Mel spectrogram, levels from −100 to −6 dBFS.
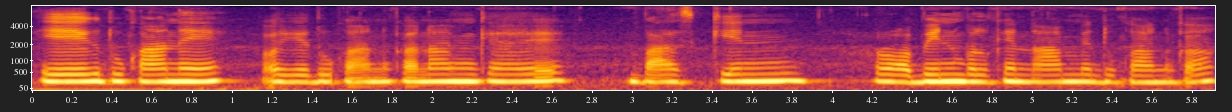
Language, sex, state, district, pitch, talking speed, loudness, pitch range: Hindi, female, Chhattisgarh, Raipur, 215 Hz, 180 wpm, -13 LUFS, 210-220 Hz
